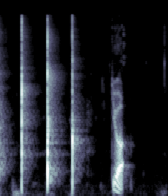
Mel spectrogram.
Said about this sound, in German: Ja, geiles, Klatsch, geiles Klatschen, Digga. ja, du hast nicht mitgemacht, Junge.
